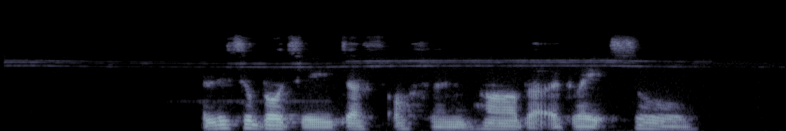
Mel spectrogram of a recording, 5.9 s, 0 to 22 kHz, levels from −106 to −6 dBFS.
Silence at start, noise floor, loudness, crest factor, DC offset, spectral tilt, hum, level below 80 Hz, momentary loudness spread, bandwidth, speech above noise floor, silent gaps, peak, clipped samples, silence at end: 1.5 s; under -90 dBFS; -48 LUFS; 22 dB; under 0.1%; -6 dB/octave; none; -74 dBFS; 11 LU; 7.2 kHz; over 43 dB; none; -28 dBFS; under 0.1%; 0.7 s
